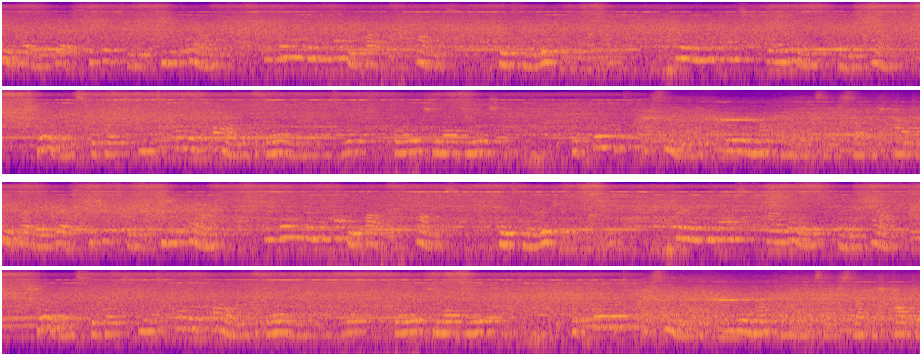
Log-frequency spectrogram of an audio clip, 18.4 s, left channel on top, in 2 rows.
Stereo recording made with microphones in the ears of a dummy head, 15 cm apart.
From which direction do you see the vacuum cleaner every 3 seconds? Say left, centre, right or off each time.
right, right, right, left, right, right.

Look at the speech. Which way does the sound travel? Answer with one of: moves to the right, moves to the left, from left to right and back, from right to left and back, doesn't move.
from right to left and back.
